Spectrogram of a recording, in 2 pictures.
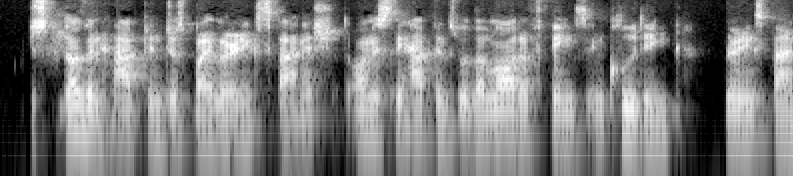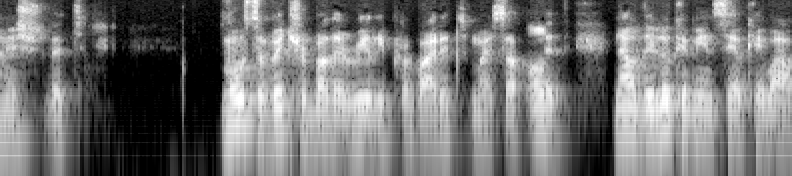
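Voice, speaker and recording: A man with an Arabic accent at a medium pitch, very fast pace and fairly even intonation. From UAE. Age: 30s. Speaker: language student and entrepreneur. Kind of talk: testimonial interview. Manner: casual, halting with many fillers and repeats.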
